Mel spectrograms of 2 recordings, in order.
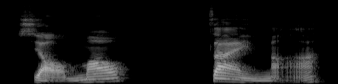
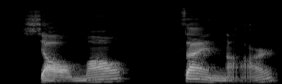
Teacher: The R sound is a typical sound in Beijing, but also commonly used all over China.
